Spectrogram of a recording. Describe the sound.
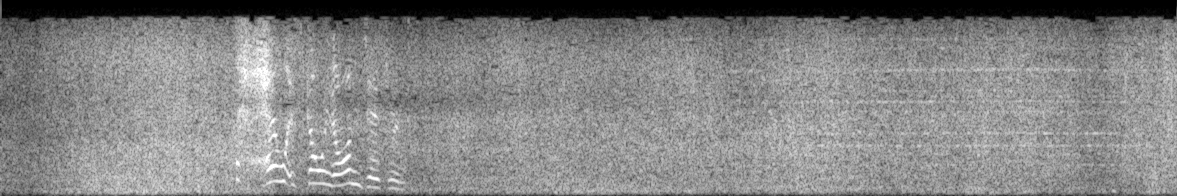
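Waves break and wash steadily against a rocky beach, a continuous roaring hiss with gentle surges. Early on, a man briefly asks a question over the surf.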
